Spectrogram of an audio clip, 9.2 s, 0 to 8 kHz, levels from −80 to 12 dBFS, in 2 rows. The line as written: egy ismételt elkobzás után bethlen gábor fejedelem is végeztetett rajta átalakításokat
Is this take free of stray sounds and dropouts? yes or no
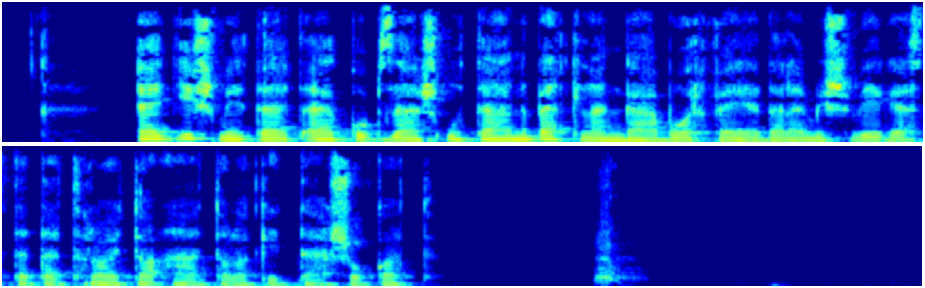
no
